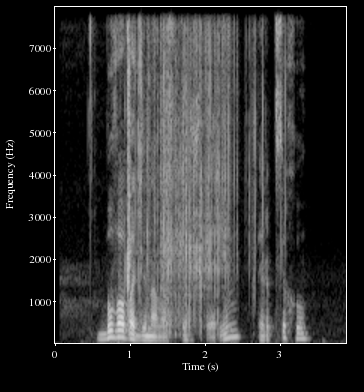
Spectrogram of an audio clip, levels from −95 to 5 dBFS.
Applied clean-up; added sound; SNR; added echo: none; Crushing; 6 dB; none.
